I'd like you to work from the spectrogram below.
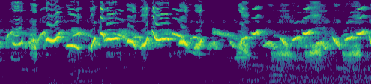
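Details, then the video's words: A Chinese hwamei (Garrulax canorus), 'ngũ trường' style bird, sings and dances at once, pouring out a continuous run of warbled, looping whistles that rise and fall in pitch without a break. "Họa mi ngũ trường hót múa cực chất"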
